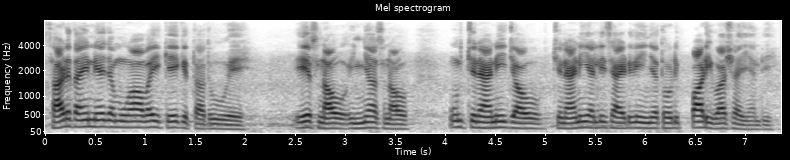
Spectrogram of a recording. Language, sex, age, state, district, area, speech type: Dogri, male, 18-30, Jammu and Kashmir, Reasi, rural, spontaneous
